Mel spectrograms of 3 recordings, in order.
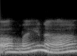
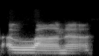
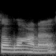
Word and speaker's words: Alana: show thank you and just one little correction love you say my name alana oh my goodness i'm so glad you i and i meant to ask you that at the beginning but thank you it's alana so welcome everyone that's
